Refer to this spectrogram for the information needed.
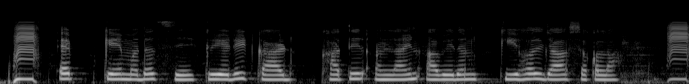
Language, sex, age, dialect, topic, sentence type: Bhojpuri, female, 36-40, Western, banking, statement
